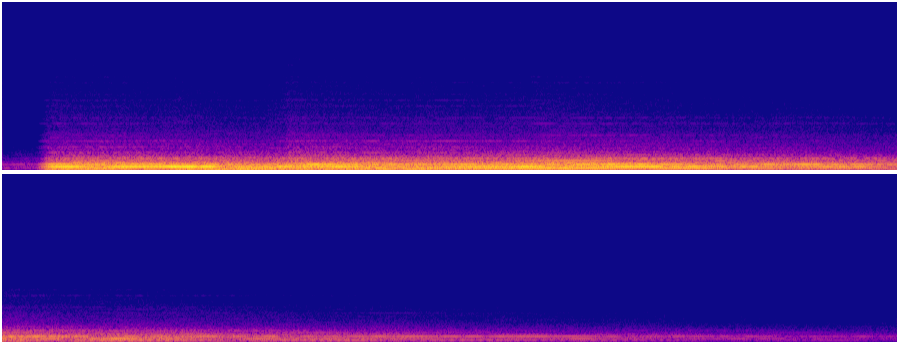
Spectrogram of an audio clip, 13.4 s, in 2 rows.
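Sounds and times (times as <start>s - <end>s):
slow musical stab: 0.3s - 7.6s.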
